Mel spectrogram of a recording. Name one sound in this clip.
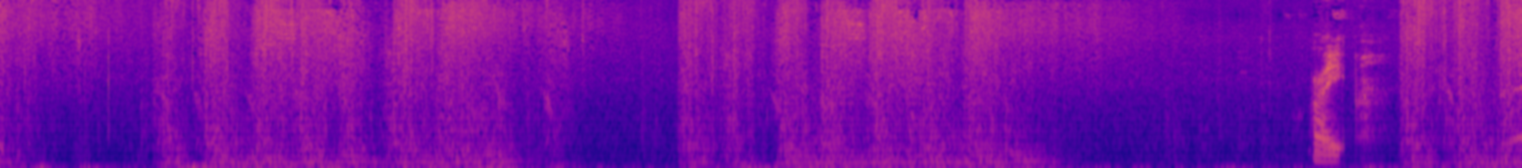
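A pickaxe chops repeatedly into a tree trunk.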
